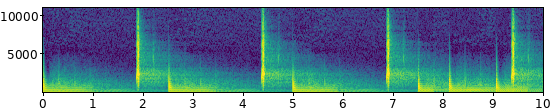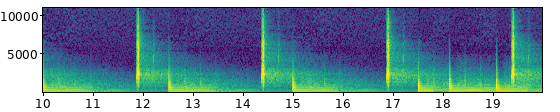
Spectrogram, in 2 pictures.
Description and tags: Loud bass 02.
Synths: Ableton live,synth1.
sub, drum, hip, dance, music, cleanerl, dnb, low, Loud, track, loop, original, dubstep, bass, percs, beat, loops, quantized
